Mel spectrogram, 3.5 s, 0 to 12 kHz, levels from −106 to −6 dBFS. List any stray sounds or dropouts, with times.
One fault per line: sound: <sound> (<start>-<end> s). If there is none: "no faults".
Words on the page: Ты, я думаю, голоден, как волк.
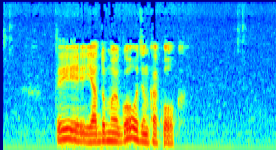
no faults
